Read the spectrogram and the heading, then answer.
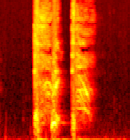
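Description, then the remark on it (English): Two harsh, raspy coughs from a dog in an advertisement for Cannoli's Canine Cough Drops, the first longer and rougher, the second following after a brief pause. No talking. “Your dog is coughing. He's coughing for a cannoli.”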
